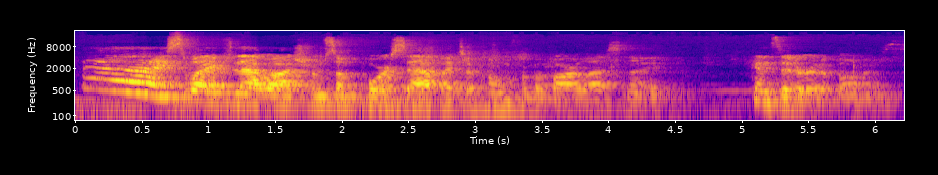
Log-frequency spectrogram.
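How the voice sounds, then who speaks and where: A woman's voice: deep voice, big pitch swings, normal speed, noisy background. Woman acting a brash young woman thief, very echoey room. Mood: cocky, casual. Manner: foul-mouthed, blunt. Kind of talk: screenplay table read. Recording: echoey room, distant mic.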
